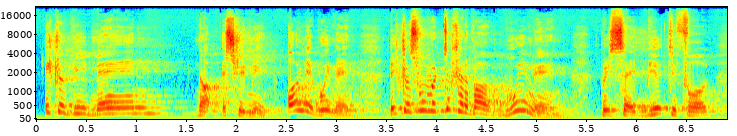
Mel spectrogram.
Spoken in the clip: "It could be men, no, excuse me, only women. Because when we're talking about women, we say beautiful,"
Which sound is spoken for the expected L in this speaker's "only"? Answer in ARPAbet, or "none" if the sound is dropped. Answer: L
